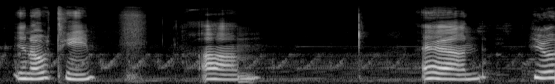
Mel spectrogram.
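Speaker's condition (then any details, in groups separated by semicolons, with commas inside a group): Cerebral palsy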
